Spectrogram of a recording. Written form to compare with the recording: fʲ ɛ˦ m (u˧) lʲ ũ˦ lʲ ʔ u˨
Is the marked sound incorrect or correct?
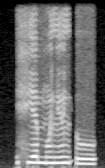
incorrect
